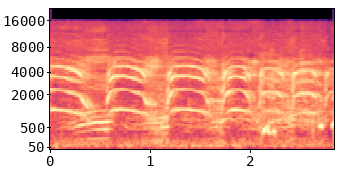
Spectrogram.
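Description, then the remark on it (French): A woman's voice mimics a seagull, letting out a rapid run of about six high, arching squawks, loud and strident, with only brief gaps between them. “Ça, ce n'est pas une vraie mouette. C'est une imitatrice de mouette.”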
